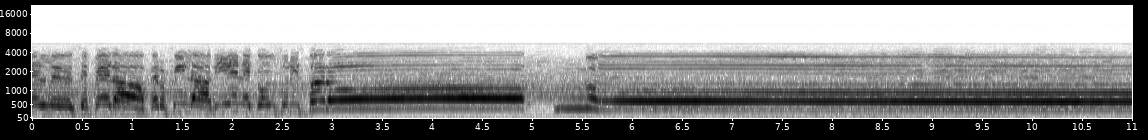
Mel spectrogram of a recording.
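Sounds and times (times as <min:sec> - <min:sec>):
man shouting goal cry: 0:02.9 - 0:11.0.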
